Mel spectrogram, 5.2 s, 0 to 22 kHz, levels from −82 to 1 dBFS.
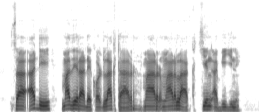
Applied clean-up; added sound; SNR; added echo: none; none; none; none.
